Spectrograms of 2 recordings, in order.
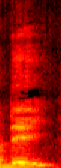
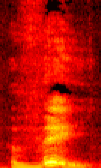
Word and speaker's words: they: nous voyons une confusion donc ça il va prononcer day mais c'est la langue entre les dents pour capable prononcer th là c'est they ouais c'est pas day mais c'est they OK donc c'est I il et he.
